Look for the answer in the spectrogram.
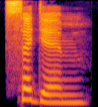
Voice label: Slovak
